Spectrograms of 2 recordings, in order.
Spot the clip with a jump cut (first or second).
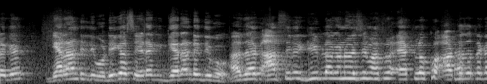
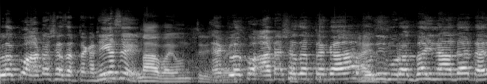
first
